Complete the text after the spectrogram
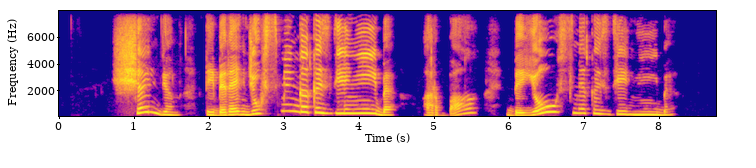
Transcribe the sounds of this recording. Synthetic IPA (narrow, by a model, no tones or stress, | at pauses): ʃɛnʲd̪ʲen | t̪ebeɾækd͡ʒowsʲmʲeŋɡɑkəzʲd̪ʲenʲibɘ | ɑrbɑ | bejowsʲmʲekəzʲd̪ʲenʲibɘ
